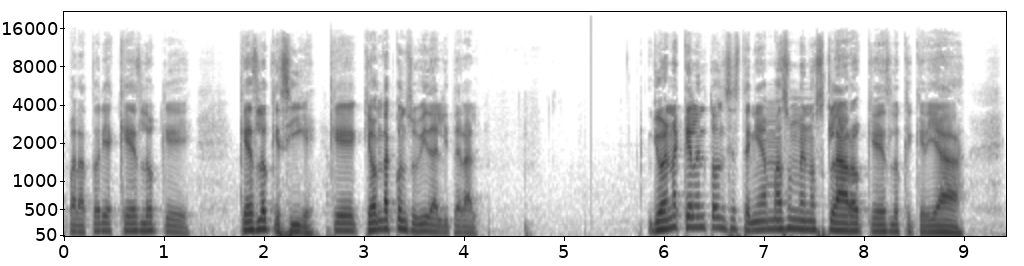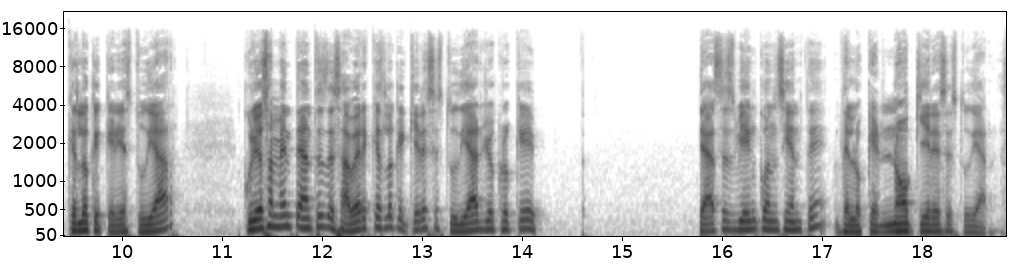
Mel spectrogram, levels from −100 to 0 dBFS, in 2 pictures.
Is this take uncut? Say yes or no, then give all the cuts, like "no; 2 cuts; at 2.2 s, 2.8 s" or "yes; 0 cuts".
no; 1 cut; at 2.6 s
